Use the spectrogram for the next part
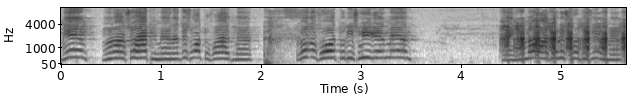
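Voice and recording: Using a put-on character voice at an extremely high pitch, a man rattles along at a very fast pace, broken by long, frequent pauses.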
